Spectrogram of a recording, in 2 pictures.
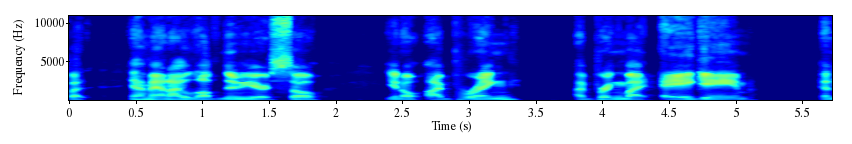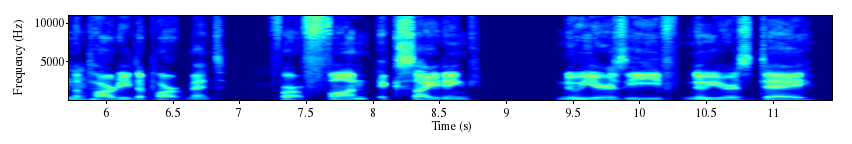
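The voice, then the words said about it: Hoarse voice. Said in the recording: “That's also why I have a hoarse voice today, man.”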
